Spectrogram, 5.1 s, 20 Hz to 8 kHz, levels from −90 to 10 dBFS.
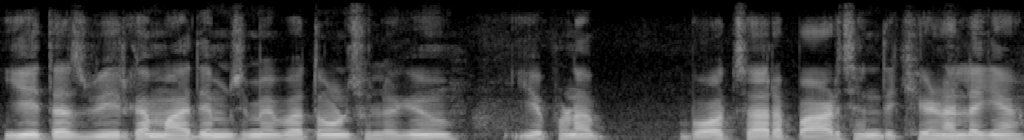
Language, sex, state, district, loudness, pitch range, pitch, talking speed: Garhwali, male, Uttarakhand, Uttarkashi, -18 LUFS, 115-125 Hz, 120 Hz, 185 wpm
